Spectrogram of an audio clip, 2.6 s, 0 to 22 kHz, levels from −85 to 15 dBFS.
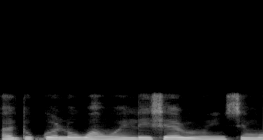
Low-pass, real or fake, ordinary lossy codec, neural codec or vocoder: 7.2 kHz; fake; none; codec, 16 kHz, 0.9 kbps, LongCat-Audio-Codec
